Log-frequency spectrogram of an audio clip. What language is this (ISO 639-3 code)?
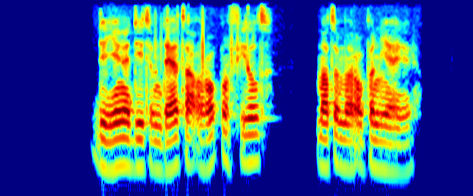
fry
